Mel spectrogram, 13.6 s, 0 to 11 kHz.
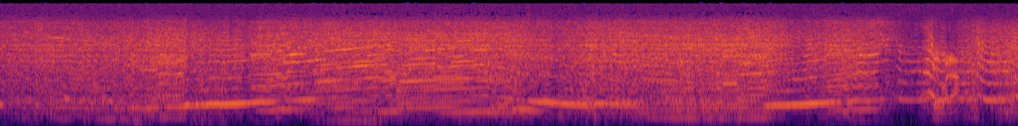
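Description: Formula 1 cars at the 1999 European Grand Prix at the Nürburgring, with whining high-revving engines rising and falling through gear changes as the leading pack passes close together, loud and continuous under a commentator's voice.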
